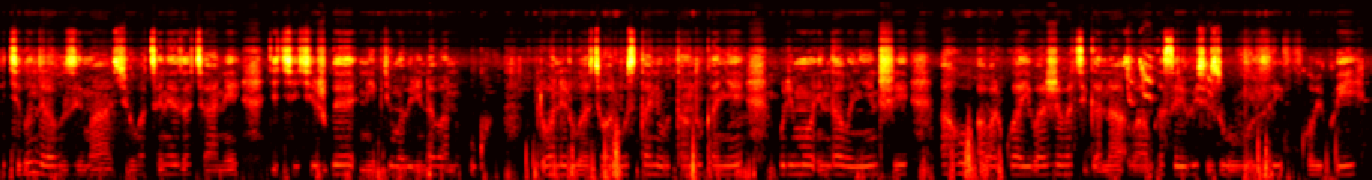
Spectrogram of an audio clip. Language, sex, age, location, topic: Kinyarwanda, female, 18-24, Nyagatare, finance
